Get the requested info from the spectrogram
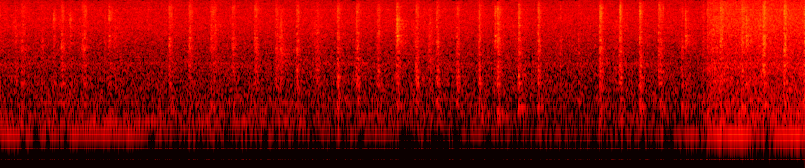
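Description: Bristles of a wide flat paintbrush tapping and dabbing oil paint onto a stretched canvas: a run of quick, uneven taps, a few a second, over a steady low hum.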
